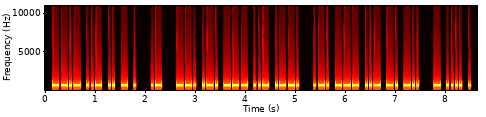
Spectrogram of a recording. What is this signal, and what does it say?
Morse code, heard as a keyed tone, about 28 wpm, 700 Hz. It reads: QUITE A GROUP ROUND THE
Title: Sentences from Top 1000 Words - Review Part 1 - 28wpm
